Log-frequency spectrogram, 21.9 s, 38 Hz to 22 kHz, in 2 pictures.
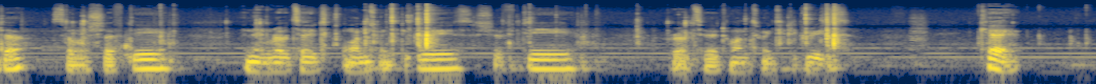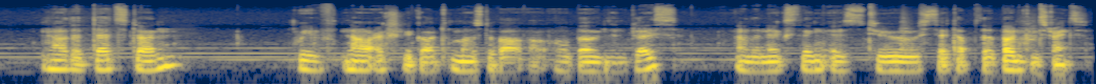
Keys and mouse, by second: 0.9 shift+d, 2.6 r, 5.2 shift+d, 6.9 r, 9.8 middle click, 10.5 shift+middle click, 10.9 middle click, 11.8 middle click, 12.4 shift+middle click, 13.4 middle click, 14.6 shift+middle click, 15.1 middle click, 16.3 shift+middle click, 16.8 middle click, 17.9 shift+middle click, 19.3 middle click.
